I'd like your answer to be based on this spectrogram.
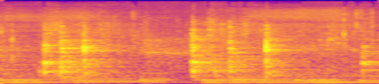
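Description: Cabbage soup with kimchi and sweet potatoes is stirred in a pot with soft scraping and clinking, a low steady hum beneath, and a brief clunk partway through.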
